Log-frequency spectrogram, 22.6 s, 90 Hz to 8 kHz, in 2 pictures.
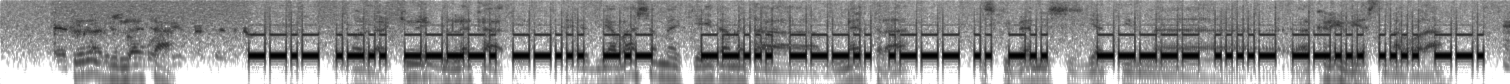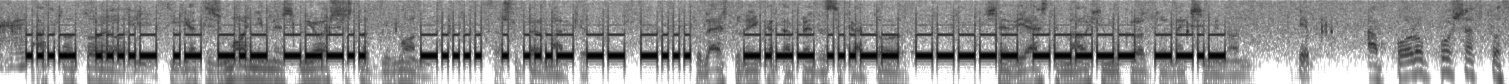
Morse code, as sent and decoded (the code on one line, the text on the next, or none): --.- .-.. ----. --... -.- / --... ---.. .--- .. -.. / ----- ....- --... .... --. / ...- ....- .- -.- ---.. / -.... . ...- -- -... / -.-- ...-- ----- ----- --.-
QL97K 78JID 047HG V4AK8 6EVMB Y300Q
